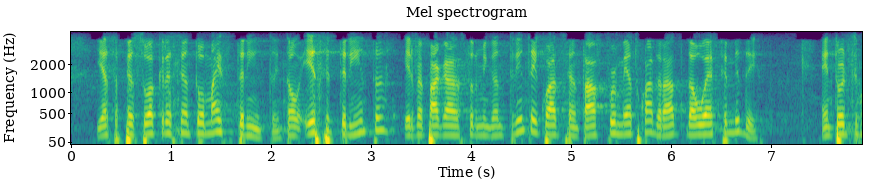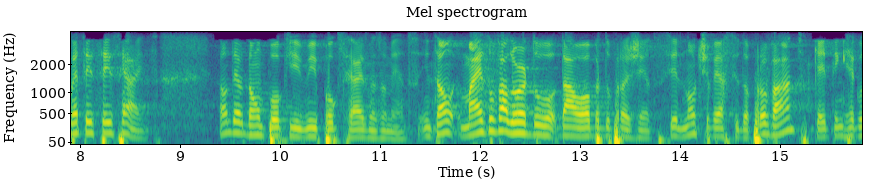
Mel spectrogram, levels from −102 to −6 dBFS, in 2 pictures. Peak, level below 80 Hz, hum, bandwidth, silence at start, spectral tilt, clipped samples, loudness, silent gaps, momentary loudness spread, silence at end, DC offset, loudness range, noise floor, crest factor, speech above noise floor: 0 dBFS; -22 dBFS; none; 4 kHz; 0.25 s; -10.5 dB/octave; under 0.1%; -16 LUFS; none; 11 LU; 0 s; under 0.1%; 4 LU; -42 dBFS; 16 dB; 26 dB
